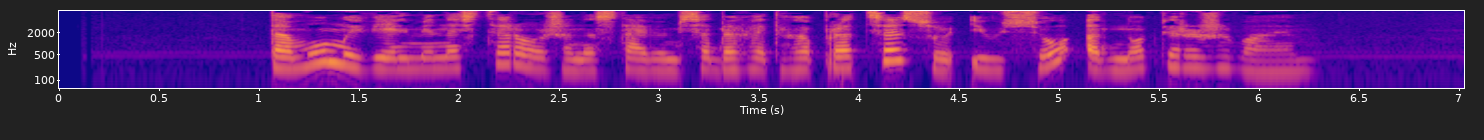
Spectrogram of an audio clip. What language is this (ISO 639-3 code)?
bel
